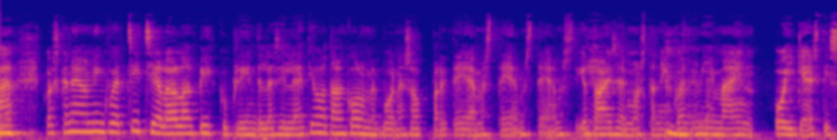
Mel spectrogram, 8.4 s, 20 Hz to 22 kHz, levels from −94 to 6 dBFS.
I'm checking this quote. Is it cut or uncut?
uncut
